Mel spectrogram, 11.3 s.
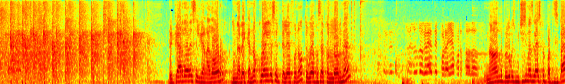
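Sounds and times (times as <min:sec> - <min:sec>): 
applause: 0:00.0 - 0:03.1
speech: 0:03.4 - 0:07.3, 0:09.0 - 0:11.3.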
